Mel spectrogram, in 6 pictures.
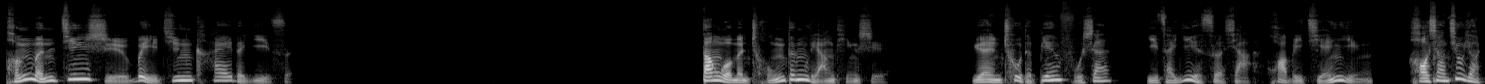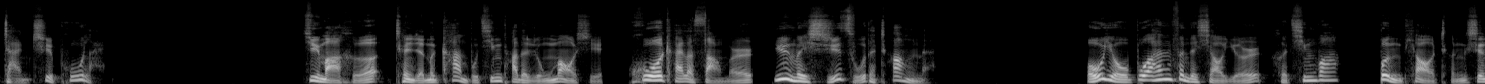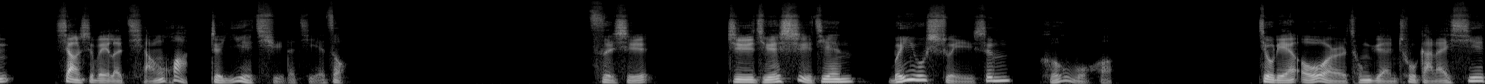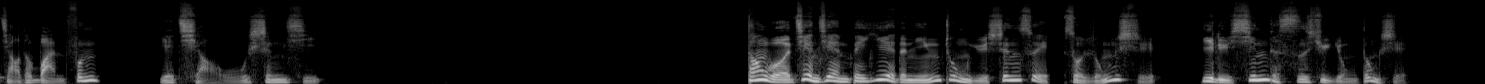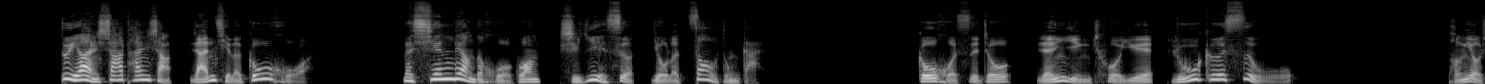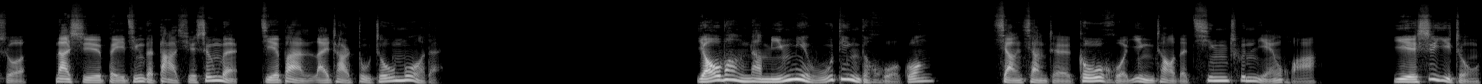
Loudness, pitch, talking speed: -23 LUFS, 105 Hz, 155 characters per minute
